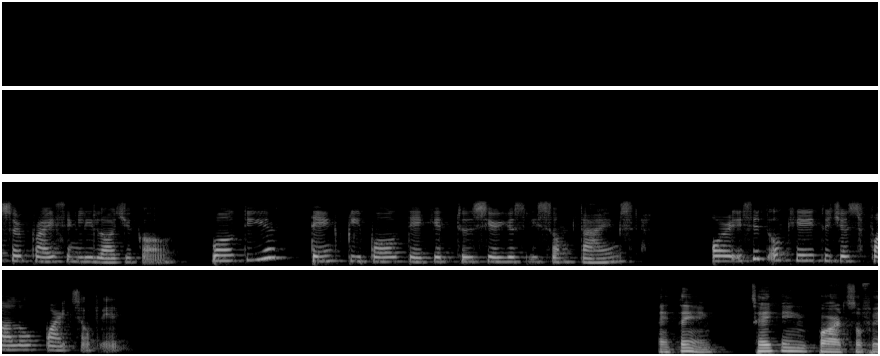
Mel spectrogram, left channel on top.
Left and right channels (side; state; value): left; silent; digital silence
